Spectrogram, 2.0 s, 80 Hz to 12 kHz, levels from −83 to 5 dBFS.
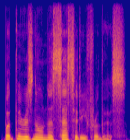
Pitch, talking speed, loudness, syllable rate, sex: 155 Hz, 215 wpm, -17 LUFS, 6.1 syllables/s, male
